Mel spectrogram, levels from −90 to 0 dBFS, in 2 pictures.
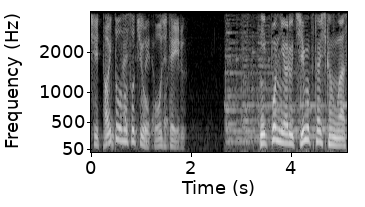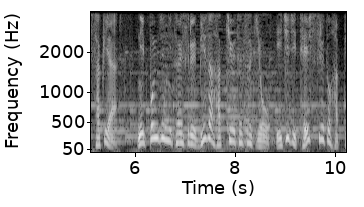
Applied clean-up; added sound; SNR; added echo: none; none; none; none.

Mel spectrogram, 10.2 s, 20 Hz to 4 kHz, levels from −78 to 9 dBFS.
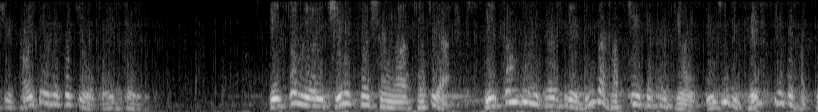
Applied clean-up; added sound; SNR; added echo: neural separator model SepFormer DNS4.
